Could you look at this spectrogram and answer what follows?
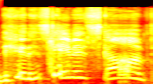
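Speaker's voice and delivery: laughing high and slow. Real, not acted. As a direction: laugh it out, amused. Laughs at broken game.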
